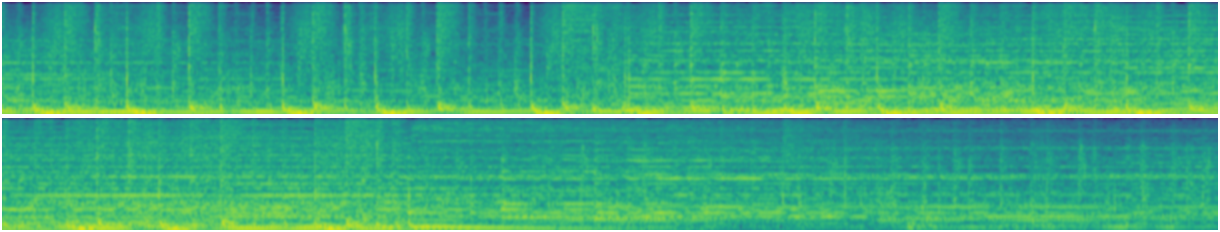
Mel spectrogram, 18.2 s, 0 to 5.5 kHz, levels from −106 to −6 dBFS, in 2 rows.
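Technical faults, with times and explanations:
Nothing technical stands out here; the audio runs along without a single glitch worth flagging.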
